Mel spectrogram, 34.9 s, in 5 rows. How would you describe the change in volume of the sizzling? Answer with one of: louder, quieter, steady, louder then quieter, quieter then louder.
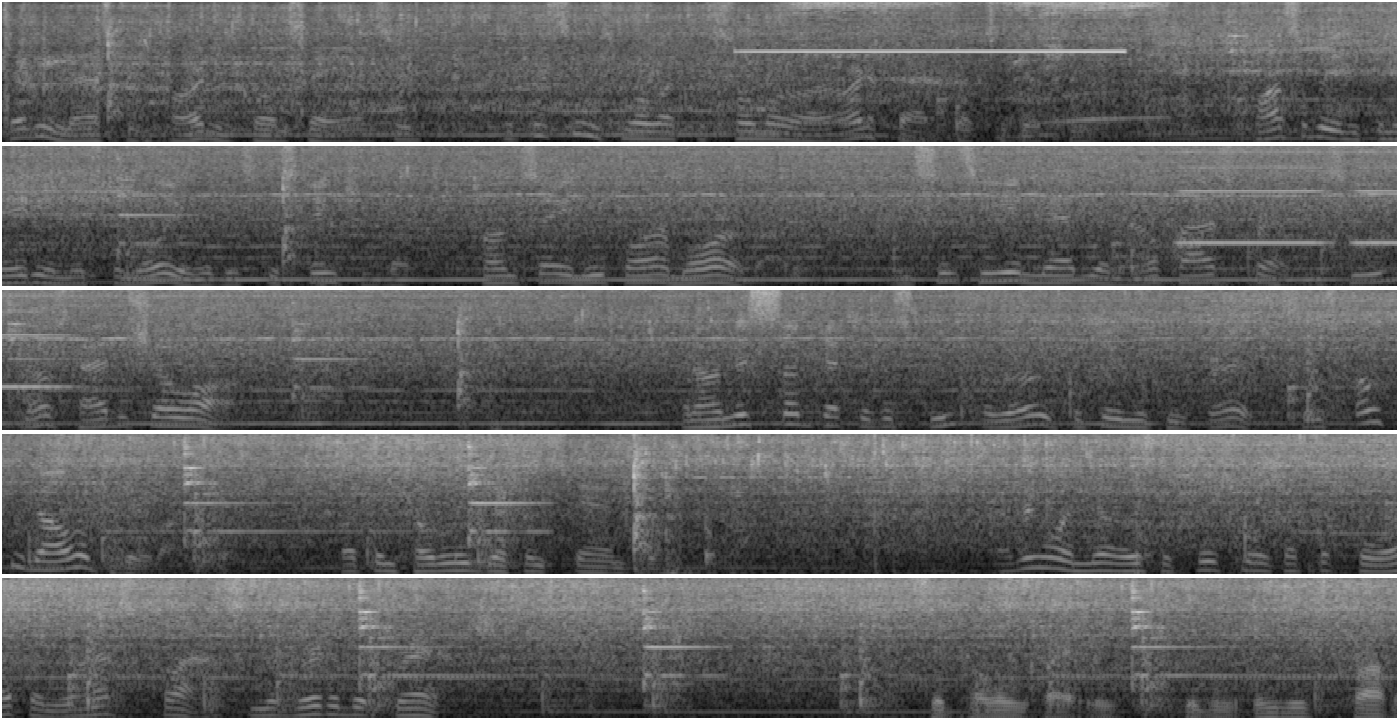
louder.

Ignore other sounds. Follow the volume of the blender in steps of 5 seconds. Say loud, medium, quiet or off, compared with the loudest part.
loud, loud, loud, loud, medium, medium, medium.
